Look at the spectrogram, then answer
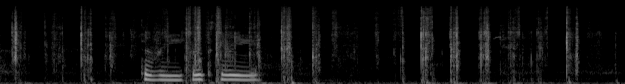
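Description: Tarot cards being shuffled by hand, giving repeated sharp riffling bursts in an even rhythm close to the mic, while a person talks over part of it.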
